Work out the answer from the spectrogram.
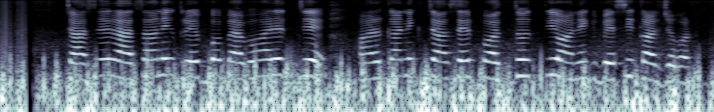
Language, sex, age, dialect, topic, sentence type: Bengali, female, 18-24, Jharkhandi, agriculture, statement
